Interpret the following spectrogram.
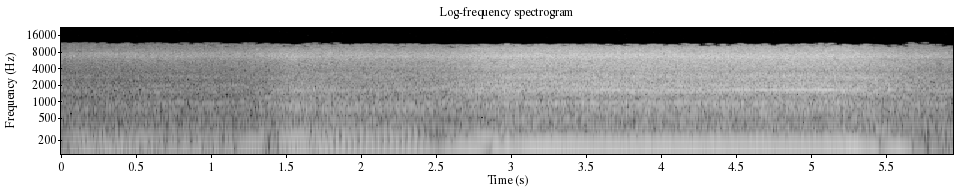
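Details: Toyota Camry engine revving and holding with a slightly uneven, stumbling pulse under the drone; engine misfire.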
